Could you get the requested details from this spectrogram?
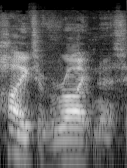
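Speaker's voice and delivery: normal talking voice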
